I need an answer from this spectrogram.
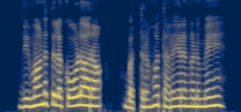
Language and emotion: Tamil, fearful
